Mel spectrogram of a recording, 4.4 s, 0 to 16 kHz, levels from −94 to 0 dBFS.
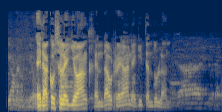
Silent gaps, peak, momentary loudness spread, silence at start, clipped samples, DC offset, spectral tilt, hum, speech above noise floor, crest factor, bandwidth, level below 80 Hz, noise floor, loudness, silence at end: none; 0 dBFS; 22 LU; 0.15 s; under 0.1%; under 0.1%; -4 dB/octave; none; 26 dB; 20 dB; 11.5 kHz; -72 dBFS; -46 dBFS; -18 LUFS; 0.45 s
